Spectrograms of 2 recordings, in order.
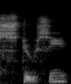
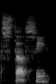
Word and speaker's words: Stussy: Apparently they say her name's Stussy, not Stussy.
